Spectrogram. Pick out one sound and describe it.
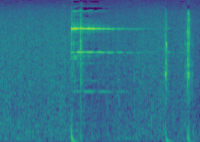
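A bicycle bell rings twice.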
